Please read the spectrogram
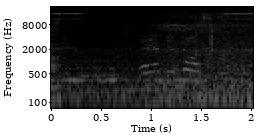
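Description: Faint voices in the background, with a held vocal tone trailing off at the start, over a low, steady rumble of outdoor noise.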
